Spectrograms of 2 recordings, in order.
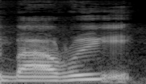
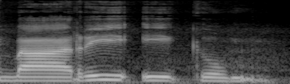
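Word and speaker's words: بارئكم: So we don't say bari, but we say bariikum.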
